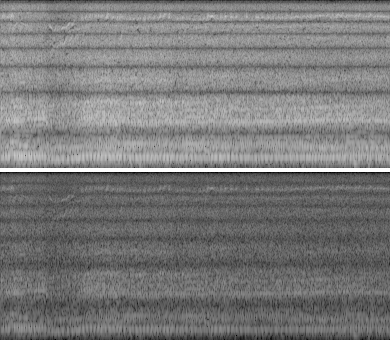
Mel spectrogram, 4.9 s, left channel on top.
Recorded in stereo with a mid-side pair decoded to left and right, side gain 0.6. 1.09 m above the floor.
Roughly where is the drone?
Ahead left.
